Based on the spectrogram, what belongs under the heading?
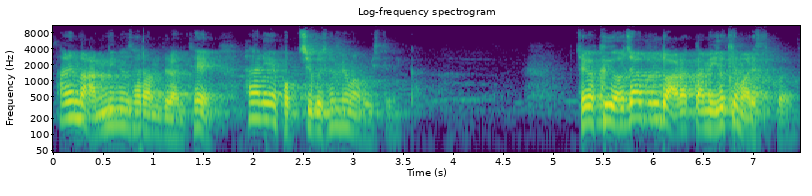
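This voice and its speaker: A man's voice: mid-range voice, big pitch swings, fast talker, darkish tone, dull audio. A man in his mid-thirties, a pastor preaching a sermon and asking the congregation questions. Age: mid-30s. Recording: echoey church hall.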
